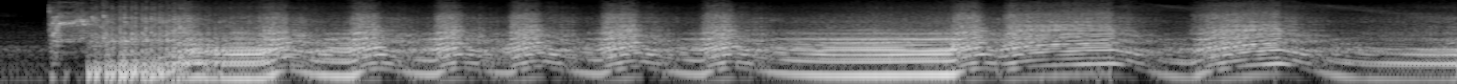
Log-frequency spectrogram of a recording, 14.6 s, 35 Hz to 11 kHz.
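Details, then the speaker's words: Honda CX500-engined mini hotrod go-kart with custom draw-through turbo, first start after rebuild, on choke: fires up, crisp throttle blips rising and falling cleanly; runs properly. "Look at this throttle, beautiful."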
